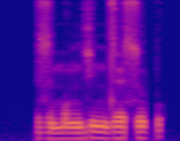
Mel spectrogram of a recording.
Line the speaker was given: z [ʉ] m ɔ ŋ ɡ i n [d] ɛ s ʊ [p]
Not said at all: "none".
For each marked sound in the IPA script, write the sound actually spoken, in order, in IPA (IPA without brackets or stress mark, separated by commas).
ɘ, d, p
